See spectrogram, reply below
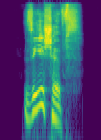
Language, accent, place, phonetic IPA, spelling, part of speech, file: German, Germany, Berlin, [ˈzeːˌʃɪfs], Seeschiffs, noun, De-Seeschiffs.ogg
- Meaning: genitive singular of Seeschiff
